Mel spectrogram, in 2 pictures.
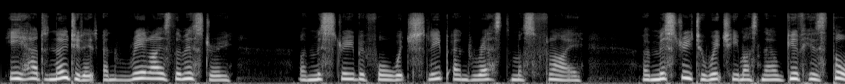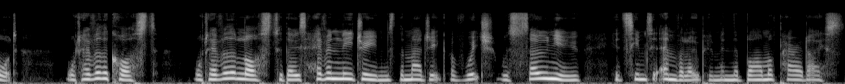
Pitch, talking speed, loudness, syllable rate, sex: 225 Hz, 190 wpm, -16 LUFS, 5.6 syllables/s, female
